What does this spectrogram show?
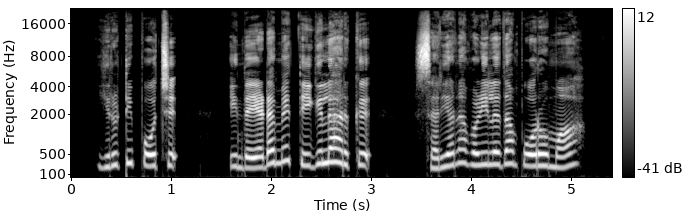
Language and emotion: Tamil, fearful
